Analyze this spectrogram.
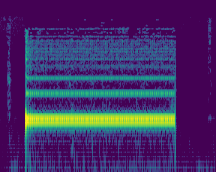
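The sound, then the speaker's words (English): A telephone ringing as heard down the line: one steady electronic ring tone holding for about two seconds, clear and fairly loud, then cutting off into quiet. No one speaks. “Is it four rings until you get the...”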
